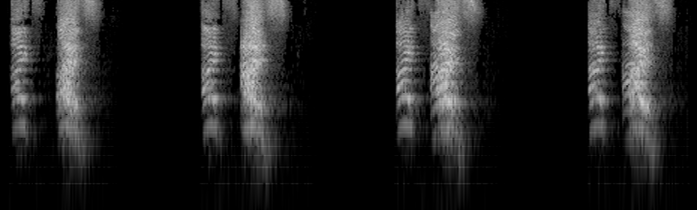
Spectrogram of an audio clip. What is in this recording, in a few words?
CROWD Military Shout German "One"; HUMAN; smartsound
